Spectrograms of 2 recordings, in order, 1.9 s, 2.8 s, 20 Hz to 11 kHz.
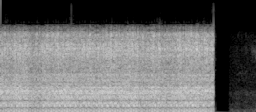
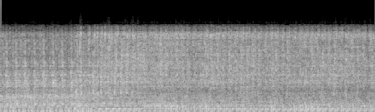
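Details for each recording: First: Craftsman 3.5 hp edger/trimmer after carburetor cleaning, idle screw set about 1¾ turns: steady, even high idle with no surging or stumbling before shutoff; runs clean. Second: Craftsman 3.5 hp edger/trimmer that starts then stops, revved: small engine held at high revs but surging and stumbling unevenly; partly blocked carburetor starving it, needing disassembly and cleaning.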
